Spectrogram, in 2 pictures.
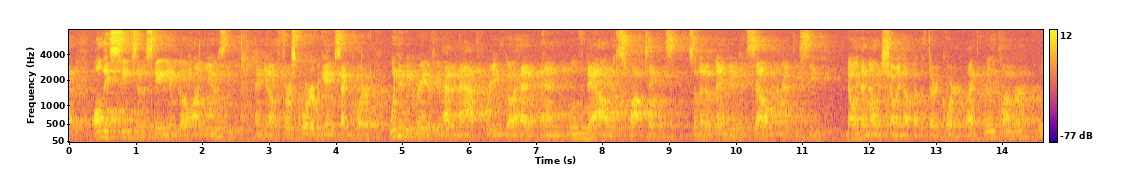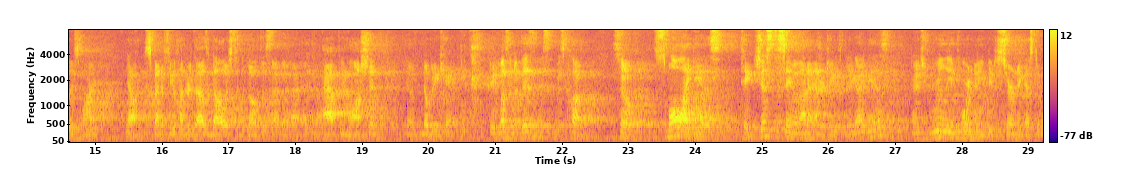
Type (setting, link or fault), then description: setting, live audience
